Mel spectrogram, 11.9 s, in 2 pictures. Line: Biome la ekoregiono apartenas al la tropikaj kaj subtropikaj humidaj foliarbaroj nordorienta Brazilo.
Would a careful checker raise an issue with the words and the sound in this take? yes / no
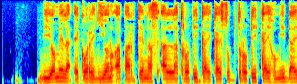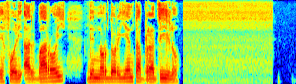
yes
